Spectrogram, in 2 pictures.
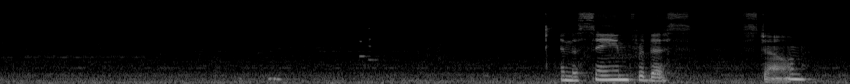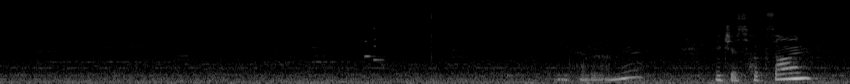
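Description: Small metal jewellery links clink softly as fingers fasten a clasp.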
